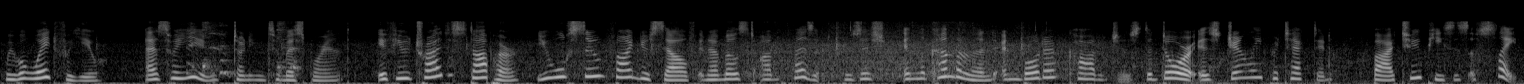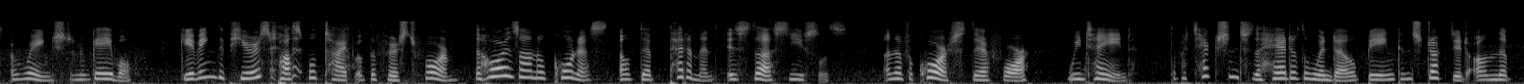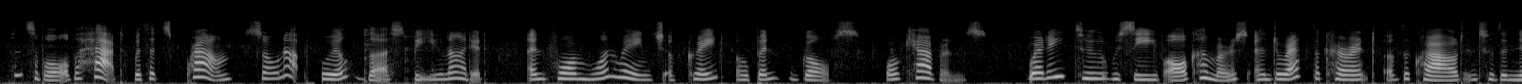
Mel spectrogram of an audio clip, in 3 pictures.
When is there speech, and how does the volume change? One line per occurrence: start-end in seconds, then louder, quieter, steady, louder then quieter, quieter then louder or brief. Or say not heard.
0.1-45.6 steady.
